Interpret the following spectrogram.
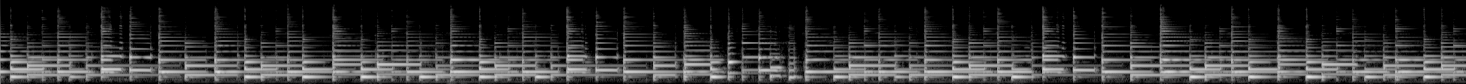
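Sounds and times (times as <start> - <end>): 
ukulele fingerpicking: 0.0 - 14.6.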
